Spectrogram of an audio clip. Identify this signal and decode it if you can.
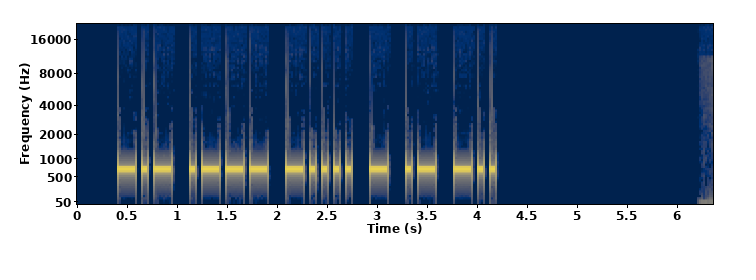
Morse code, heard as a keyed tone, about 20 wpm, 700 Hz. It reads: KJ6TAD
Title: USA Call Signs - 6 Characters - 20wpm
